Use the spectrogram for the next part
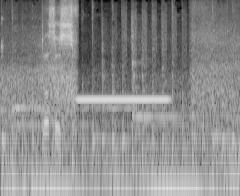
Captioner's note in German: Piepsen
